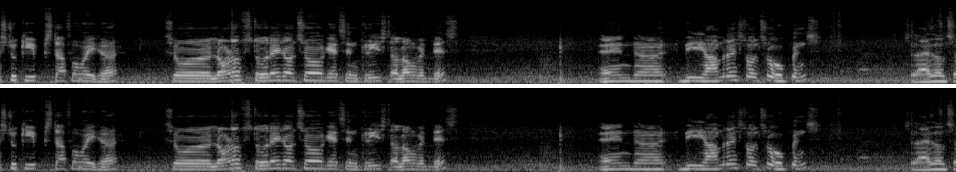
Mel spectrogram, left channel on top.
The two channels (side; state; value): right; quieter; 3.4 dB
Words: to keep stuff over here. So a lot of storage also gets increased along with this. And the armrest also opens. So I'll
